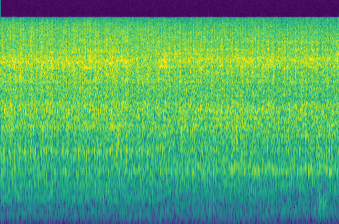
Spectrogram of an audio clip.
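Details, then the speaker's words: Classic VAZ (Lada) at idle: steady harsh scraping grind traced to the alternator by touching a stick to it; the owner suspects the alternator bearings or something else and says it needs checking. "Вот это издаёт шум генератор можно вот такою палочкой просто прислонить к фонт или к генератору и будет отчётливо слиш откудова идёт этот звук именно этот звук идёт от генератора видимо там или подшипники или ещё"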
